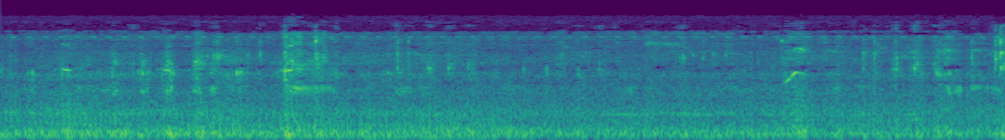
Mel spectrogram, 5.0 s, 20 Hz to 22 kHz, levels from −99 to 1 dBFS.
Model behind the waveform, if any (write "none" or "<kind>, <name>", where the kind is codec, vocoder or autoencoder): none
